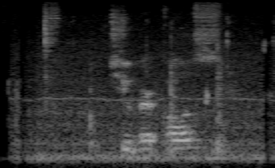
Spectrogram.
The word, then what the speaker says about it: tubercles: Tubercles.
